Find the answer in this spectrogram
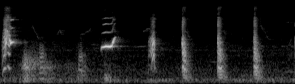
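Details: Javan myna (jalak kebo) singing, used as a lure for training other mynas: harsh broadband bursts mixed with one clear whistled note, repeated roughly every third of a second.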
